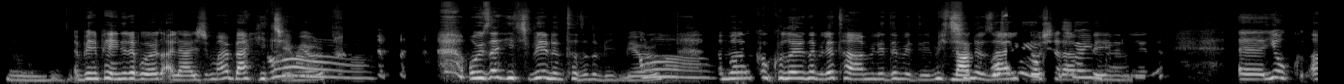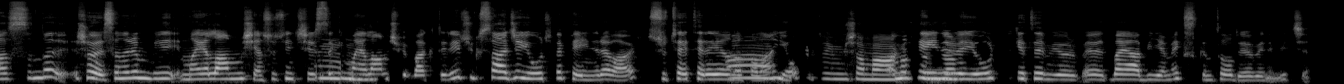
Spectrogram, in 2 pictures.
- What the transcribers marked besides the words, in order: static; distorted speech; other background noise; chuckle; laughing while speaking: "için"; tapping
- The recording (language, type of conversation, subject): Turkish, unstructured, Ailenizin en meşhur yemeği hangisi?
- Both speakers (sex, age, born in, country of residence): female, 30-34, Turkey, Estonia; female, 30-34, Turkey, Mexico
